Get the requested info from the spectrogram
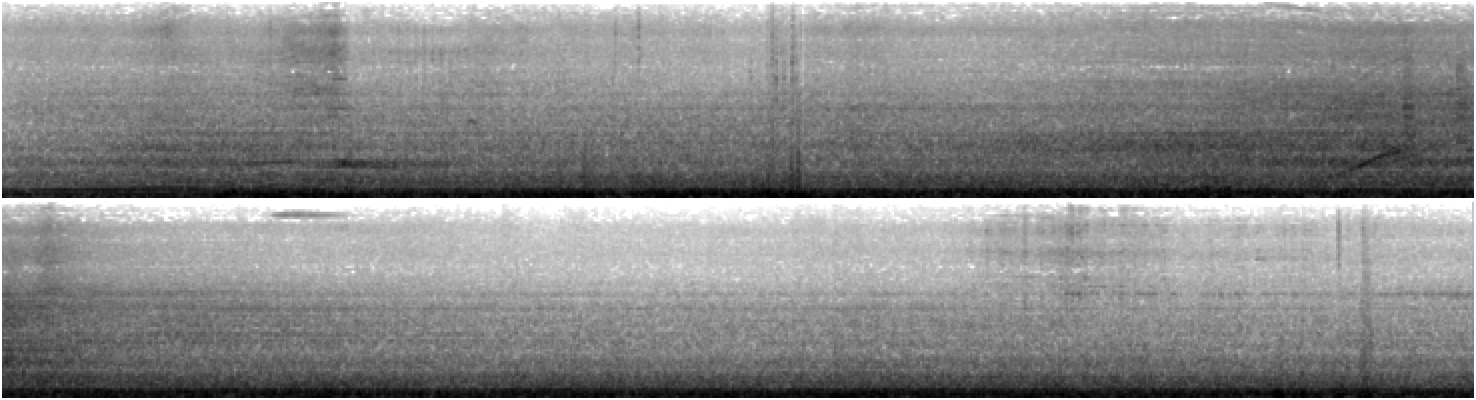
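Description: A car driving through city traffic, heard from inside the cabin: a steady low rumble of engine and road noise, growing louder as the car gets under way in the first couple of seconds.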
